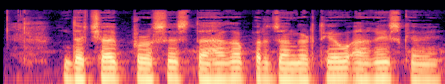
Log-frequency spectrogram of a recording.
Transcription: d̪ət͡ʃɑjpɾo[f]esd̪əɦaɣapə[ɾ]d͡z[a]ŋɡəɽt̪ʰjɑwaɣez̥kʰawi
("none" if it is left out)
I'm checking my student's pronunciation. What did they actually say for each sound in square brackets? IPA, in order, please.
s, ɾ, ɑ

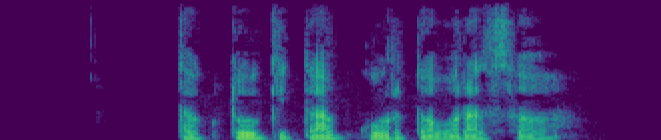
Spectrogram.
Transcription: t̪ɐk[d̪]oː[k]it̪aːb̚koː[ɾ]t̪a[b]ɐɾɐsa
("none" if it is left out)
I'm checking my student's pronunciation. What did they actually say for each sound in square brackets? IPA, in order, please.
t̪, k, ɾ, w

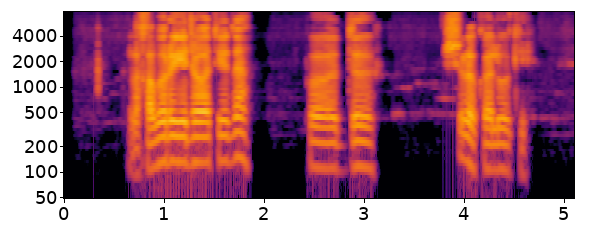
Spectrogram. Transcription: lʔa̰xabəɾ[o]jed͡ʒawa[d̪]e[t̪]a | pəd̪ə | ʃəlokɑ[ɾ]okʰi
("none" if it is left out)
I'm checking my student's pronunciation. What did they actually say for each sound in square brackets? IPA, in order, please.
o, t̪, d̪, l

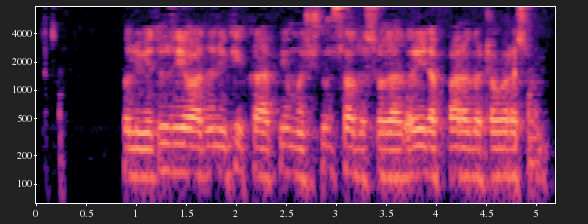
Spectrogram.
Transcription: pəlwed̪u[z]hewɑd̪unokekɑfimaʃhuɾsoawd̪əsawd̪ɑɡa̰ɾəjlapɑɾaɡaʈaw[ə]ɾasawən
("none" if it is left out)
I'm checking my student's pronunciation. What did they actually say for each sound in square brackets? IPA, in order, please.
z, ə

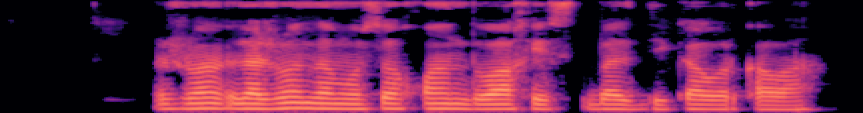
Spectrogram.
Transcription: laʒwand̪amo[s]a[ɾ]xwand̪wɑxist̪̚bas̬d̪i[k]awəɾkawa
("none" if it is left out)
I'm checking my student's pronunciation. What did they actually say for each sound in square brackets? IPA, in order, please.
s, none, k

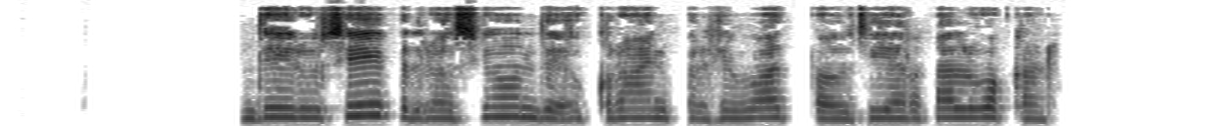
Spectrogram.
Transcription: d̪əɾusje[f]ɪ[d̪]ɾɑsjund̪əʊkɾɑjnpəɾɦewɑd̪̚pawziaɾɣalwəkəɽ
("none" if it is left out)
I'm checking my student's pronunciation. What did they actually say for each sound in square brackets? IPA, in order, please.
f, d̪

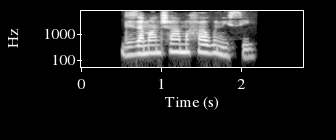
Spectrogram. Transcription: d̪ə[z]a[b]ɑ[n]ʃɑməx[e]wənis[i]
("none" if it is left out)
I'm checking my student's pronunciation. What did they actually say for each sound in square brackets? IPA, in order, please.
z, m, n, a, i

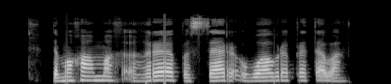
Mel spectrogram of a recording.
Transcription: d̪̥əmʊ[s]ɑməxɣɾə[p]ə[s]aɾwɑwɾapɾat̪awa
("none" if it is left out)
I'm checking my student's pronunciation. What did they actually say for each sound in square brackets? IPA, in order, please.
x, p, s

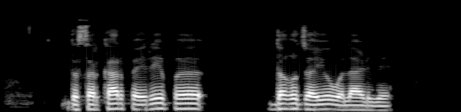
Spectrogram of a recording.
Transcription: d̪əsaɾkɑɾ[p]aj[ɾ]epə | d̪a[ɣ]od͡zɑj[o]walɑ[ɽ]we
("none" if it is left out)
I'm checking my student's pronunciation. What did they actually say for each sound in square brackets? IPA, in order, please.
p, ɾ, ɣ, o, ɽ

